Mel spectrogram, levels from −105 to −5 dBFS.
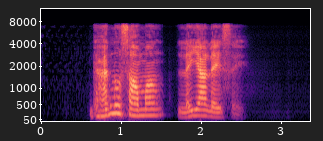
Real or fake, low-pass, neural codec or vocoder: fake; 7.2 kHz; codec, 16 kHz, 0.4 kbps, LongCat-Audio-Codec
